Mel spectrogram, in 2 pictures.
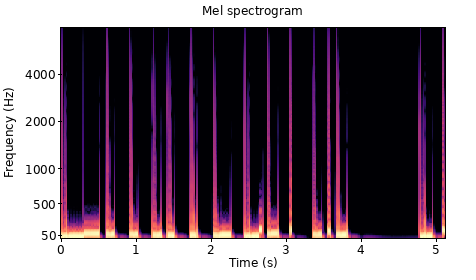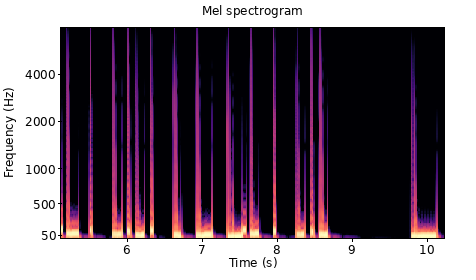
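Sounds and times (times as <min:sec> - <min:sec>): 
bass: 0:00.0 - 0:04.0, 0:04.8 - 0:08.8, 0:09.8 - 0:10.2.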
